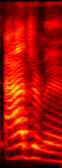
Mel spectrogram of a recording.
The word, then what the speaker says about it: Agyeman: So it's Agyeman. I think people like to go hard G on my name, but that's okay.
